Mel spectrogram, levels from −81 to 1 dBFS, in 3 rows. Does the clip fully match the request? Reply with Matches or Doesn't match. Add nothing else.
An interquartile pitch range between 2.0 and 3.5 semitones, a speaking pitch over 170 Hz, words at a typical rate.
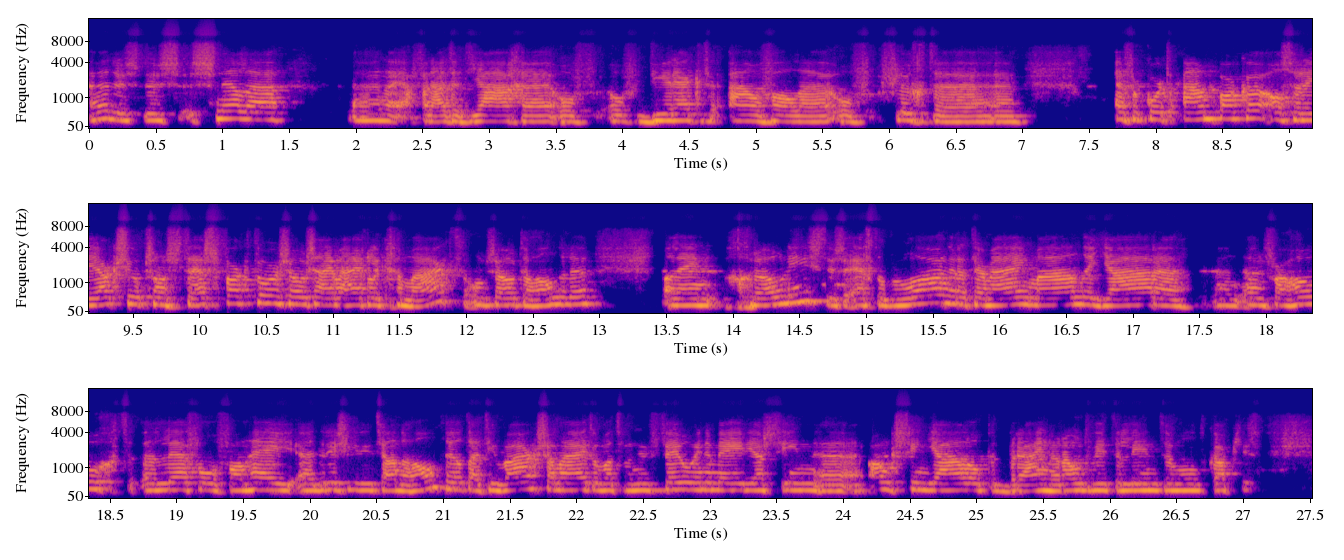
Matches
